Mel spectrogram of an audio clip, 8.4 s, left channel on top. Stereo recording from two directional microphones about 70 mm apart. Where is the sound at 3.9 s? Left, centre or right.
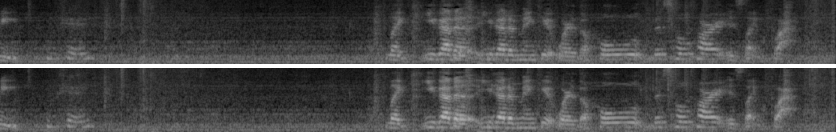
Centre.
